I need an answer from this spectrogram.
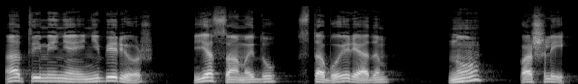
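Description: A man reading aloud, voicing a teenage boy who calmly and firmly insists on leaving. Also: medium pitch, a little slow, voice pushed up, lightly acted. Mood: resolute. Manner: firm and calm, set on leaving. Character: stubborn, quietly determined teenage boy.

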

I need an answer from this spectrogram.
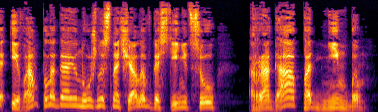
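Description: A man's voice: medium pitch, slightly rough, no echo, studio quality, exaggerated voice. A male audiobook reader voicing a polite, elderly male vampire stationmaster in a storybook reading. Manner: courteous, obliging.

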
